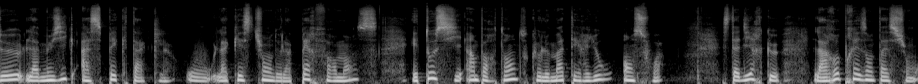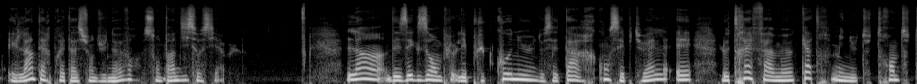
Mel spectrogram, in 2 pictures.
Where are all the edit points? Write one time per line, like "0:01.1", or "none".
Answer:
none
